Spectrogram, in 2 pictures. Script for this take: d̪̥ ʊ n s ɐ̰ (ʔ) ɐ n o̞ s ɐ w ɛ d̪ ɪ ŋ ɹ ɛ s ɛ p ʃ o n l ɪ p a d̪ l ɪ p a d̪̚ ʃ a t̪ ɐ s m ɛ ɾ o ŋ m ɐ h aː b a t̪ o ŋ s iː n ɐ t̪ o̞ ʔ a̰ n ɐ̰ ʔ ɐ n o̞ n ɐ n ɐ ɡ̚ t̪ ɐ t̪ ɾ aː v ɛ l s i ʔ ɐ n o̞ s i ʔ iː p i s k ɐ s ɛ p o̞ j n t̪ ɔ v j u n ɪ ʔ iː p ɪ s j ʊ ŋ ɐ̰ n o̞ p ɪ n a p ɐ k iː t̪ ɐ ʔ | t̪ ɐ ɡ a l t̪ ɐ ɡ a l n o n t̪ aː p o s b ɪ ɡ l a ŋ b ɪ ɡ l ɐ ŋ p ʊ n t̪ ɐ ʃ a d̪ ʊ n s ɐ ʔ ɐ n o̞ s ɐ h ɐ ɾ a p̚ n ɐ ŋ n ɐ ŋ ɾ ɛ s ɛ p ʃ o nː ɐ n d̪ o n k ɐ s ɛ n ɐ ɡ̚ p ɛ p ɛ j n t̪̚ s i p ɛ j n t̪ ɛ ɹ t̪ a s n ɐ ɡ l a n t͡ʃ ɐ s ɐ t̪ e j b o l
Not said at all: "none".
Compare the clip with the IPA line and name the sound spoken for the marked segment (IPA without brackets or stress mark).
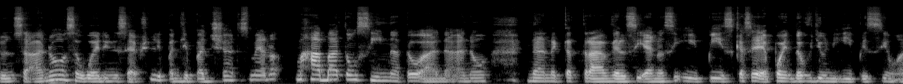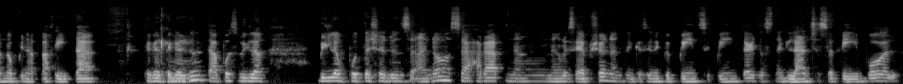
ʔ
